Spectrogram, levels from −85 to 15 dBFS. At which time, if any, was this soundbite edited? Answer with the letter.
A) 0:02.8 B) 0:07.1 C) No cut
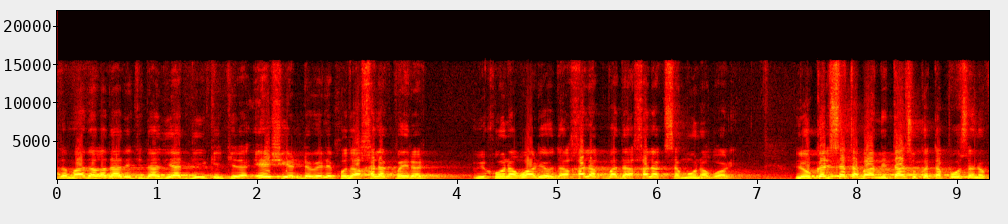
A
